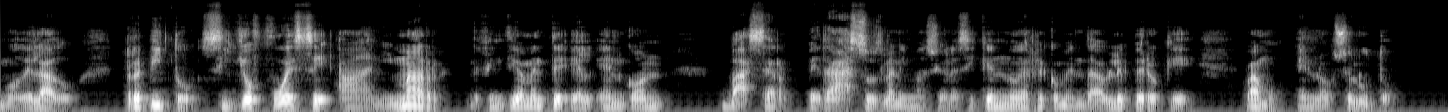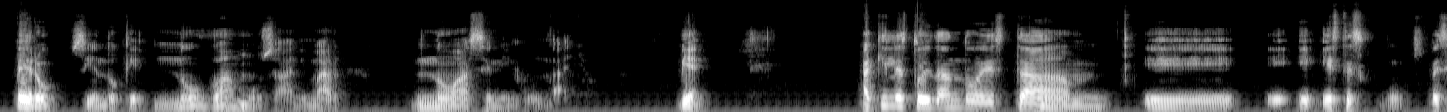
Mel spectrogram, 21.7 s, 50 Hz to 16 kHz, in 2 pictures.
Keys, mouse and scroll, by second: 1.5-2.7 middle drag, 3.1 e, 4.0 z, 6.3 middle click, 6.5 middle click, 9.1 middle click, 11.3 s, 11.6 x, 12.5 Escape, 13.0 o, 14.0 s, 14.2 x, 16.8-18.0 middle drag, 18.6 middle click, 19.2-20.6 middle drag.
